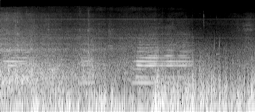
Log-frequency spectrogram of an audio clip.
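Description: Amtrak passenger train rumbling away into the distance, its horn sounding a chord for about a second midway through.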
